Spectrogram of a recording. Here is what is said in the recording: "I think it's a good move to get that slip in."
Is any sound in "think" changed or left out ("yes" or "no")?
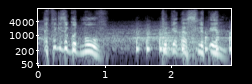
no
